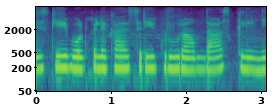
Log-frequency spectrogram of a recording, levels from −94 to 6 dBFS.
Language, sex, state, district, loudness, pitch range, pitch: Hindi, female, Punjab, Kapurthala, -15 LUFS, 190-200 Hz, 195 Hz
